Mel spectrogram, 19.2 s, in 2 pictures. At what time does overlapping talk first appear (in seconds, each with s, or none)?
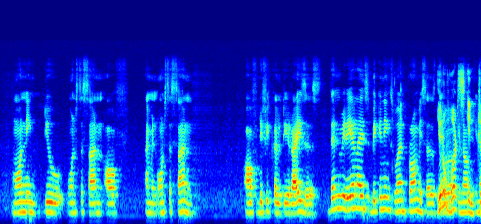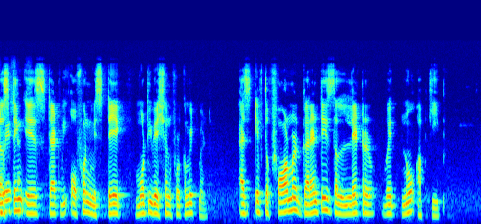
8.7 s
